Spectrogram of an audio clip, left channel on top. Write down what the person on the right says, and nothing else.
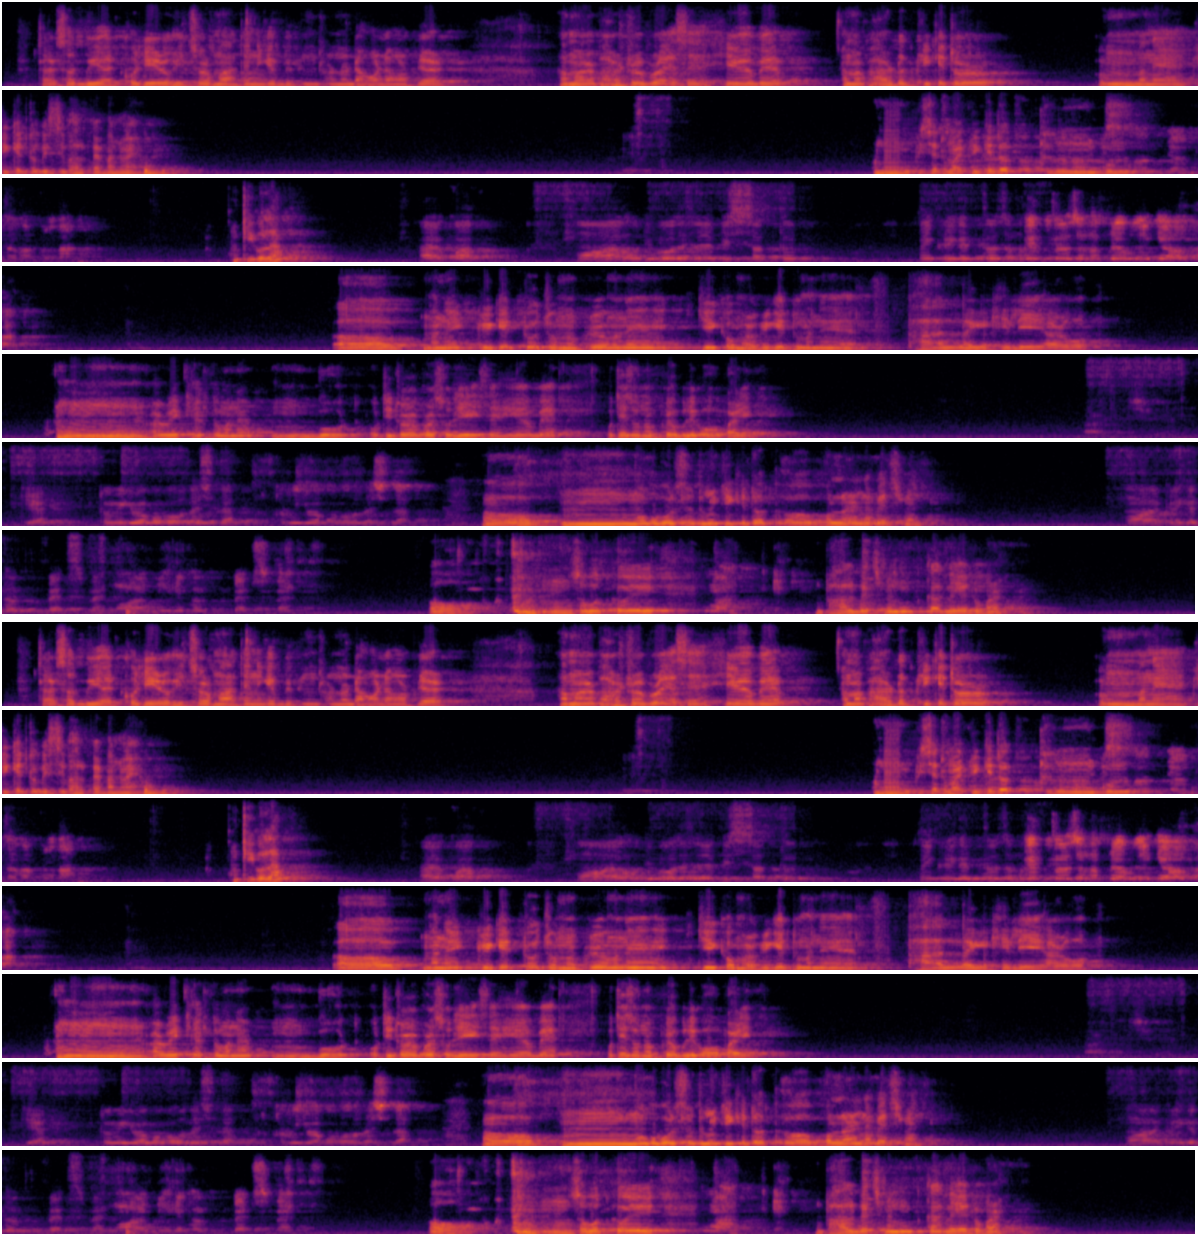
তাৰপিছত বিৰাট কোহলি, ৰোহিত শৰ্মা তেনেকে বিভিন্ন ধৰণ ডাঙৰ ডাঙৰ প্লেয়াৰ। আমাৰ ভাৰতৰ পৰাই আছে। সেইবাবে আমাৰ ভাৰতত ক্ৰিকেটৰ উম, মানে ক্ৰিকেটটো বেছি ভাল পায় মানুহে।
উম। পিছে তোমাৰ
ক্ৰিকেটত
উ কোন <unintelligible> কি ক'লা?
টো জনপ্ৰিয় বুলি কিয় ভাবা? আহ মানে ক্ৰিকেটটো জনপ্ৰিয় মানে। কি ক'ম আৰু ক্ৰিকেটটো মানে ভাল লাগে খেলি আৰু। উম আৰু এই খেলটো মানে উম বহুত অতীতৰে পৰা চলি আহিছে। সেইবাবে অতি জনপ্ৰিয় বুলি ক'ব পাৰি।
তুমি কিবা ক'ব ওলাইছিলা? অঁ। উম, ম ক'ব লৈছিলোঁ তুমি ক্ৰিকেটত অ বলাৰ নে বেটছমেন?
মই ক্ৰিকেতৰ বেটচমেন, অ উম
চবতে কৈ ভাল বেটছমেন কাক লাগে তোমাৰ?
